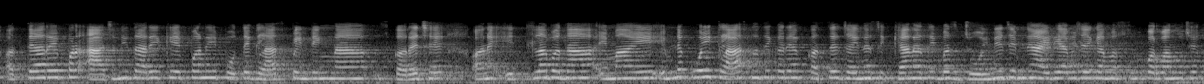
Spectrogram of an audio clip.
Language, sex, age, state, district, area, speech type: Gujarati, female, 45-60, Gujarat, Surat, urban, spontaneous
